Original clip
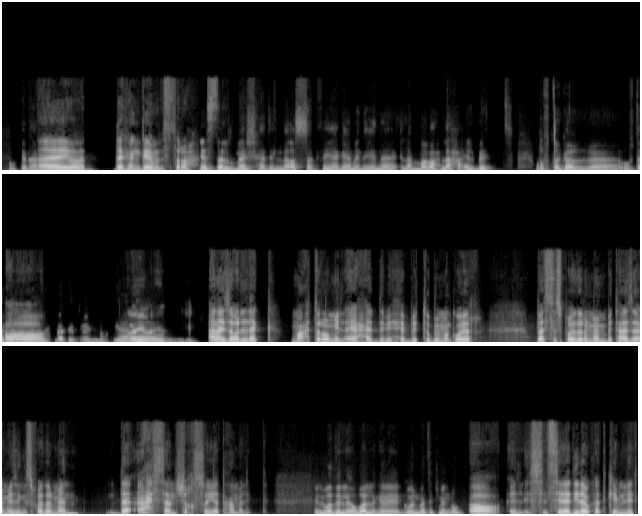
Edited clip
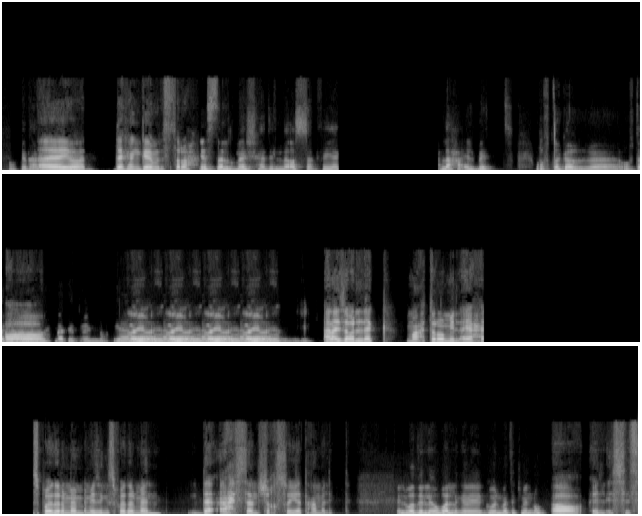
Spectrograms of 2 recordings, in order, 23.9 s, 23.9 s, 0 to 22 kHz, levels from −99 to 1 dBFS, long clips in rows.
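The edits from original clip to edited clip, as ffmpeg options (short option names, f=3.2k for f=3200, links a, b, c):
-filter_complex "[0:a]asplit=9[a][b][c][d][e][f][g][h][i];[a]atrim=end=4.21,asetpts=PTS-STARTPTS,afade=t=out:st=4.206:d=0.004:c=hsin[j];[b]atrim=start=4.21:end=5.46,asetpts=PTS-STARTPTS,volume=0[k];[c]atrim=start=5.46:end=10.002,asetpts=PTS-STARTPTS,afade=t=in:d=0.004:c=hsin[l];[d]atrim=start=9.518:end=10.002[m];[e]atrim=start=9.518:end=10.002[n];[f]atrim=start=9.518:end=12.56,asetpts=PTS-STARTPTS,afade=t=out:st=3.038:d=0.004:c=hsin[o];[g]atrim=start=12.56:end=14.91,asetpts=PTS-STARTPTS,volume=0[p];[h]atrim=start=14.91:end=15.552,asetpts=PTS-STARTPTS,afade=t=in:d=0.004:c=hsin[q];[i]atrim=start=15.958[r];[j][k][l]concat=n=3:v=0:a=1[s];[s][m]acrossfade=d=0.004:c1=hsin:c2=hsin[t];[t][n]acrossfade=d=0.004:c1=hsin:c2=hsin[u];[o][p][q]concat=n=3:v=0:a=1[v];[u][v]acrossfade=d=0.004:c1=hsin:c2=hsin[w];[w][r]acrossfade=d=0.004:c1=hsin:c2=hsin"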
